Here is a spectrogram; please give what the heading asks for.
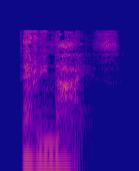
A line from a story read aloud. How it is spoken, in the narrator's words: she murmured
